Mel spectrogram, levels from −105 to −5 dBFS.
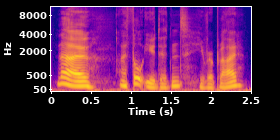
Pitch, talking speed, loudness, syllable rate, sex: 130 Hz, 165 wpm, -20 LUFS, 4.0 syllables/s, male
